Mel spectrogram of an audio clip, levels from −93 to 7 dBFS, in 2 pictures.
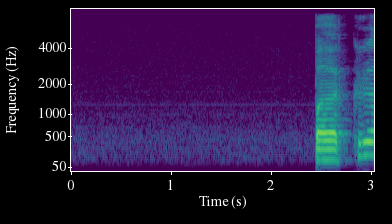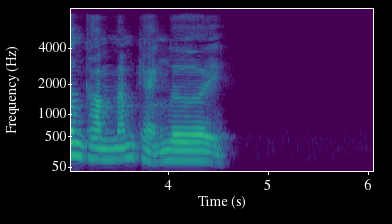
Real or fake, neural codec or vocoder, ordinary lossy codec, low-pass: real; none; AAC, 32 kbps; 7.2 kHz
